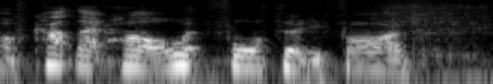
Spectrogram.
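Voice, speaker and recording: A man talks with an Australian accent. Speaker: DIY vlogger. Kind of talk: DIY tutorial. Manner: casual.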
